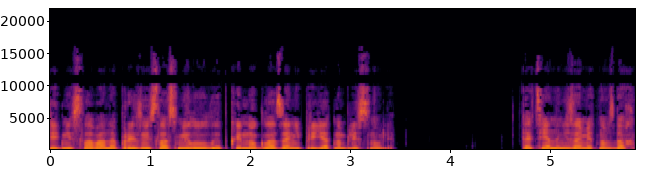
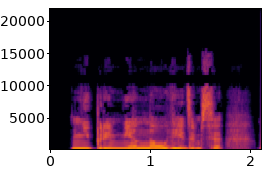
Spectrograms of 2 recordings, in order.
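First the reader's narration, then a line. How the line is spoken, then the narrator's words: Cheerful. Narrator (Russian): бодро ответила Татьяна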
